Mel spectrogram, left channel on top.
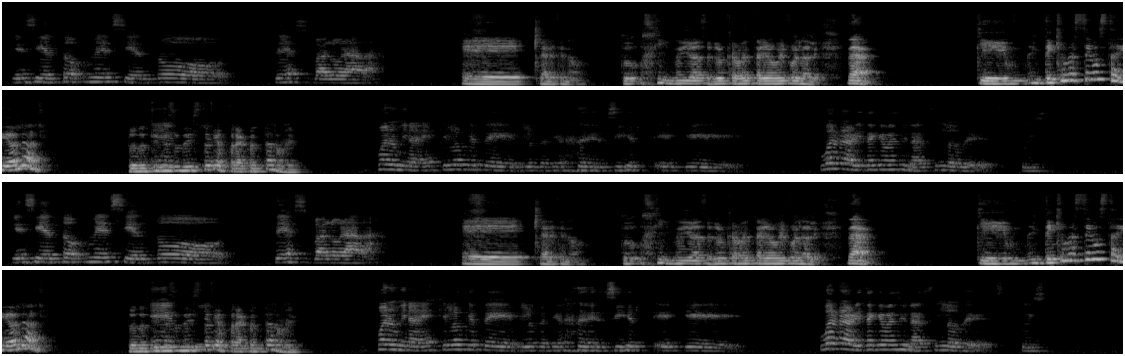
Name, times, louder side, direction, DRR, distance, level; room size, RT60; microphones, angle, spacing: voice 1, 0.1-2.3 2.7-3.8 4.7-4.8 12.7-13.4 15.0-18.6 19.4-21.1 21.4-21.6, right 3 dB, 60° right, 0.7 m, -41 dB
voice 2, 4.6-5.8 6.2-8.7 9.7-11.6 12.5-14.2, left 2 dB, 10° left, 0.6 m, -30 dB
3.1 x 2.4 x 3.0 m
head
